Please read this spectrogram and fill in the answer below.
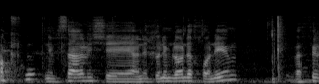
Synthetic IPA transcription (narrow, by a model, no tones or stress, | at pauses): nimsaʁliʃe̞anedunimlo̞ne̞χo̞nim | veafi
